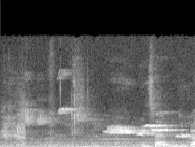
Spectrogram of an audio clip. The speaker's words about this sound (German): Es ist ein Amsel, das weiß ich jetzt. Jetzt weiß ich wenigstens, was das für Vögel sind bei mir im Garten.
